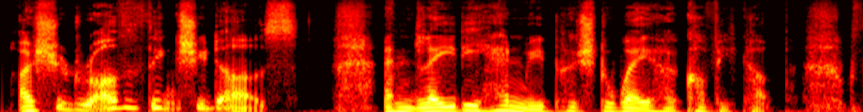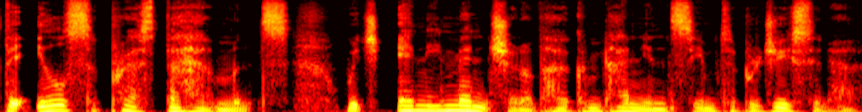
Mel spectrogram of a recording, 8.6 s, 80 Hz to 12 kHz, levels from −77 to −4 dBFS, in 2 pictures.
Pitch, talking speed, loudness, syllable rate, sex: 115 Hz, 210 wpm, -20 LUFS, 6.3 syllables/s, male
